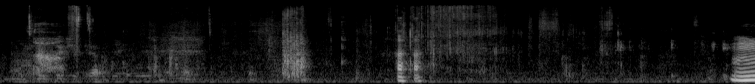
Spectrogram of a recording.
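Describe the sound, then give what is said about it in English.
Biting into Italian hot dill pickle spears: a few sharp, crisp crunches mixed with crinkling and rustling, with a brief voice sound at the end. “Oh, these are Italian hot dill spears. They taste a lot like the ones I make at home. There's a couple of dill spears. Amazing.”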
